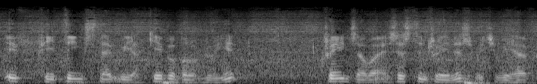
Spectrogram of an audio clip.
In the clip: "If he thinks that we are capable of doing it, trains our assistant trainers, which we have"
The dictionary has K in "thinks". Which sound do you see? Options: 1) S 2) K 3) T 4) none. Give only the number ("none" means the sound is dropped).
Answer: 2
